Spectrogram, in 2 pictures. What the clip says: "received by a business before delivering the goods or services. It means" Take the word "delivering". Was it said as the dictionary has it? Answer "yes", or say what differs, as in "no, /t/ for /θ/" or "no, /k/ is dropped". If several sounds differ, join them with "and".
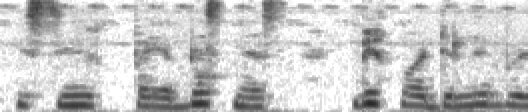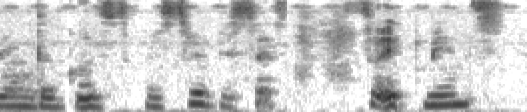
no, /b/ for /v/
